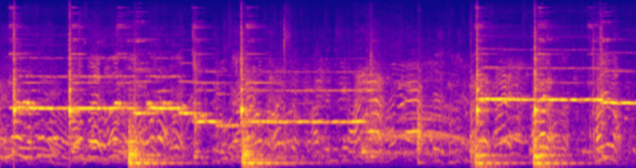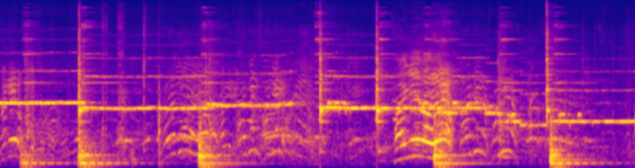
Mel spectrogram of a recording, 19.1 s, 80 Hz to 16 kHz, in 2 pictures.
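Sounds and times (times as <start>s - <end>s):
bamboo flute long high notes: 0.0s - 6.4s, 7.1s - 19.0s
drum strikes: 0.1s - 5.0s, 7.0s - 13.5s, 14.3s - 18.8s.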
